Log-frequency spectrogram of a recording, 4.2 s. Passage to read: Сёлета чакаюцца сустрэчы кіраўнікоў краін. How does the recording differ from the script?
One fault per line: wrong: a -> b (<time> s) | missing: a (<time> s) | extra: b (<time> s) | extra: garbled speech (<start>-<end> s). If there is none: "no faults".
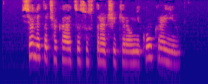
no faults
